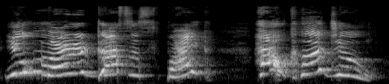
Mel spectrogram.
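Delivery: very high, drawn-out wailing scream; accusing scream. Acted. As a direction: scream the accusation at your sister. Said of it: "Herbie screamed".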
